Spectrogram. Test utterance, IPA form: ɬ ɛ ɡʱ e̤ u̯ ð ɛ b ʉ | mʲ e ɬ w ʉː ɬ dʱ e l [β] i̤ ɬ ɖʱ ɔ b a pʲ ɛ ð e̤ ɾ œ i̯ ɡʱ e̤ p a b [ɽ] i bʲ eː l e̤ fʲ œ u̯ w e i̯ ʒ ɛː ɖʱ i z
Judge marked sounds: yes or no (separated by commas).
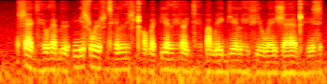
no, no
